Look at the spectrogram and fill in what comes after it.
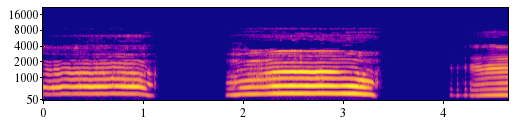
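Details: Llama calling: two long, steady, harmonically rich nasal tones of about one and a half seconds each, split by a short silence, with a third call beginning at the end.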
